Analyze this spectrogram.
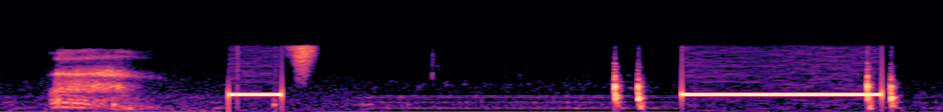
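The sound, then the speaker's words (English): Ringback tone of a telephone on an outgoing call: a steady electronic tone sounds twice, first briefly and then for about two seconds, with a few sharp clicks between the tones. “Let's see if Woody will answer his phone number.”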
